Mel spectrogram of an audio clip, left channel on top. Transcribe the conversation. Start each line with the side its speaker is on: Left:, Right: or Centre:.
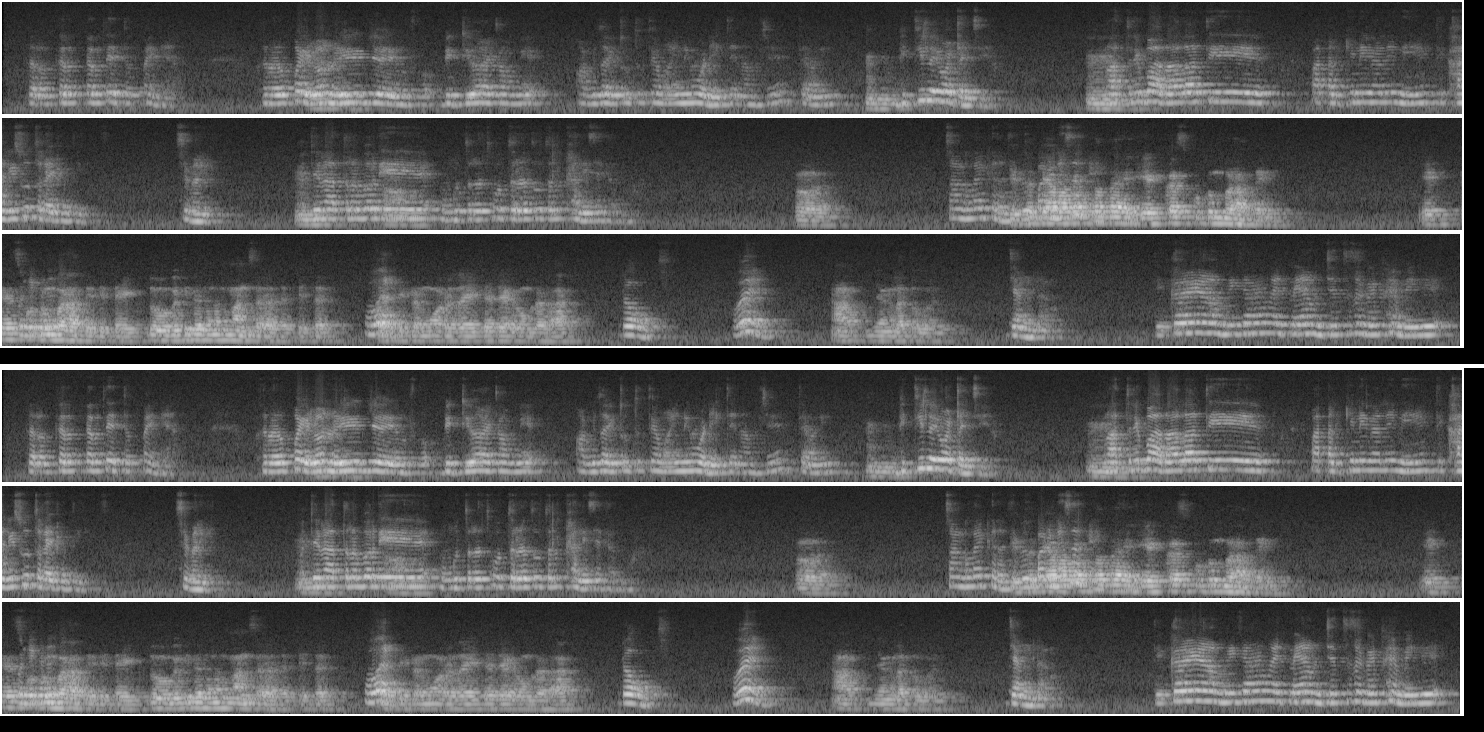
Right: करत करत करत येतात पायऱ्या. खरं पहिलं
Left: हम्म
Right: लय जे असं‌ किती जायचो आम्ही, आम्ही जायत होतो तेव्हा ही नाही वडील ते ना आमचे त्यावेळी
Left: हम्म
Right: ची लय वाटायची.
Left: हम्म
Right: रात्री बाराला ते पालखी निघाली नि ते खालीच उतरायचे ते सगळे
Left: हम्म
Right: मग ते रात्रभर हे
Left: हा हा
Right: मग उतरत उतरत उतरत खालीच येतात बघा.
Left: होय.
Right: चांगलंय खरं
Left: तिथं
Right: ते बघण्यासारखं
Left: त्या भागात
Right: आहे
Left: आता
Right: खरं
Left: एकच कुटुंब राहते, एकटेच
Right: पलीकडे
Left: कुटुंब राहते तिथे दोघं तिघं जणच माणसं राहतात तिथं,
Right: वर
Left: त्यात इकडं मोरजाईच्या त्या डोंगराला
Right: डो होय?
Left: आत जंगलात उभं
Right: जंगलात. ते काय, आम्ही काय माहित नाही आमच्याच सगळी फॅमिली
